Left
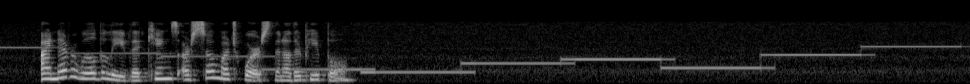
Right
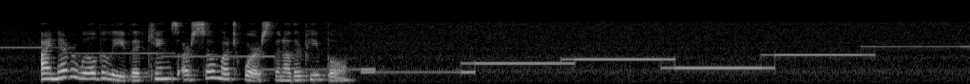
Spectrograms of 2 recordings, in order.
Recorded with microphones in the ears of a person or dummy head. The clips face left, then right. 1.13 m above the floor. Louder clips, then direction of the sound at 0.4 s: Left 2 dB; 20° left (ahead or behind).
